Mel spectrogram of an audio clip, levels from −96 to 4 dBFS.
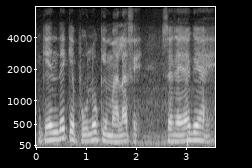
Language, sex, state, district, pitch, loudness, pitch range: Hindi, male, Maharashtra, Washim, 140 Hz, -16 LUFS, 130-155 Hz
